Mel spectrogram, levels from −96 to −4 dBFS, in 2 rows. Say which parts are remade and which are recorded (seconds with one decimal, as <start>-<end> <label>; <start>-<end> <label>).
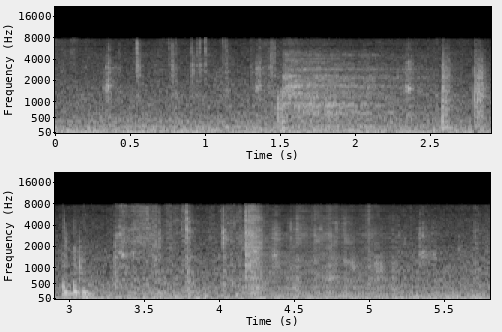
0.0-4.2 recorded; 4.2-5.2 remade; 5.2-5.8 recorded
